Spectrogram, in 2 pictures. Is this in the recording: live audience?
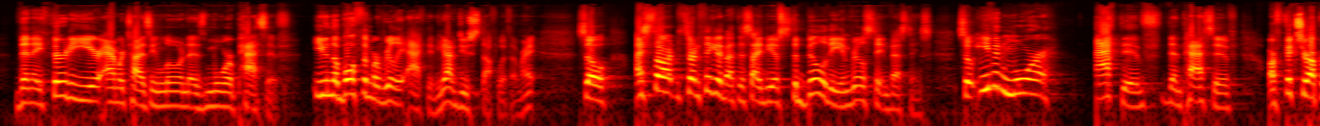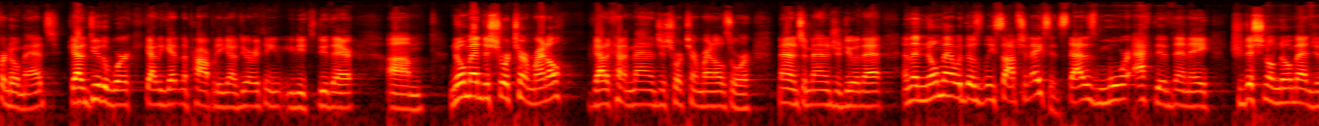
yes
